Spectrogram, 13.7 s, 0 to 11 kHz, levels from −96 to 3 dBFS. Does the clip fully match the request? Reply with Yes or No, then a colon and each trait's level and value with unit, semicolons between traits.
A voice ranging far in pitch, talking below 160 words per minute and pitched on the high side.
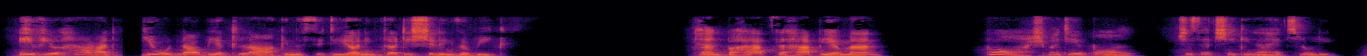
No: average, 3.4 semitones; average, 140 wpm; high, 200 Hz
